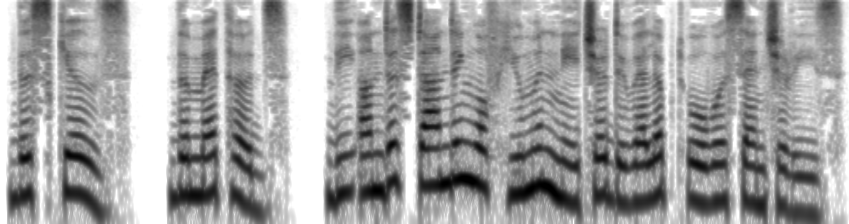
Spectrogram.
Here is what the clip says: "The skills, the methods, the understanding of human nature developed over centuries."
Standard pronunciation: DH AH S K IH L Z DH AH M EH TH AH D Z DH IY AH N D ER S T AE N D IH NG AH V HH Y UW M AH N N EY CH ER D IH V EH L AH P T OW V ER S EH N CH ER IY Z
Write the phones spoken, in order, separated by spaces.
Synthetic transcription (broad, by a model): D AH S K IH L Z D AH M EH T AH D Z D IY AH N D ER S T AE N D IH NG AH V HH Y UW M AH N N EY CH ER D IH V EH L AH P T OW V ER S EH N CH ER IY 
